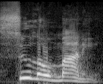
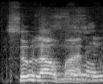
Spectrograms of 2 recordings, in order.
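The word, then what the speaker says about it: Soleimani: topics, is pronounced Sulomani. Sulo money.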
